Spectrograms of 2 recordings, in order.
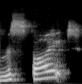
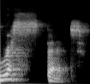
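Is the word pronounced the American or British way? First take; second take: British; American. First: The word is said with a British pronunciation. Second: The word is said with an American pronunciation.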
